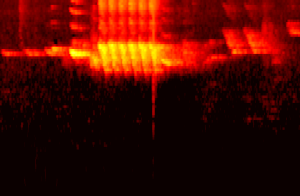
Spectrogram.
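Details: Lined seedeater in firm song, opening with a thin whistled note and bursting into a rapid, harsh buzzing trill about a second long, followed by fainter scratchy notes.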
